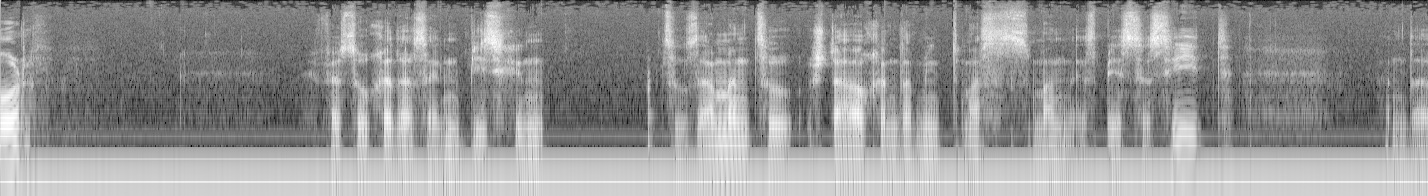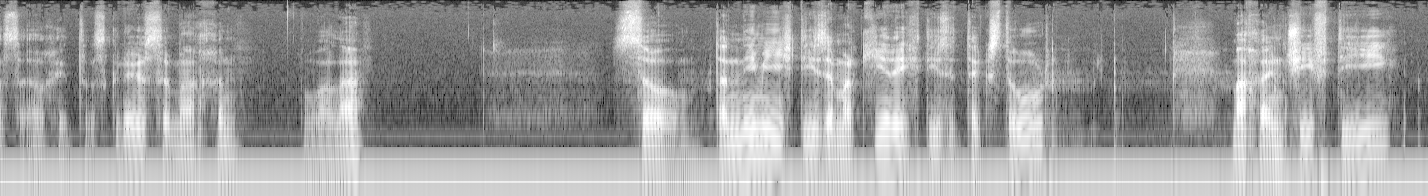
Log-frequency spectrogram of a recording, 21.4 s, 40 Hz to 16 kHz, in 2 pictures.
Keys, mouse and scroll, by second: 1.6-10.6 click, 13.1-13.5 scroll up 2, 14.4 middle click, 14.4-16.4 scroll up 2, 17.3 click, 20.2 shift+d.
